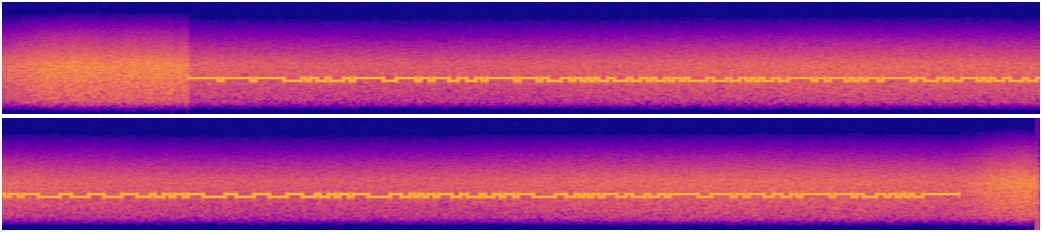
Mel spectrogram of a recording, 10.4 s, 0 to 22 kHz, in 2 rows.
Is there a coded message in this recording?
Yes: RTTY (45.45 baud, 170 Hz shift) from 0.9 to 10.0 s, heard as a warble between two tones, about 1360 Hz centre, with radio static. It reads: M8KNS DE SV6ABS 599 599 547 547 M8KNS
